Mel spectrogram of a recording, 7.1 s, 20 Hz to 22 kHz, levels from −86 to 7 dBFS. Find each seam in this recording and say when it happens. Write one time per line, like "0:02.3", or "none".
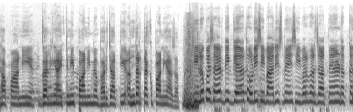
0:03.7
